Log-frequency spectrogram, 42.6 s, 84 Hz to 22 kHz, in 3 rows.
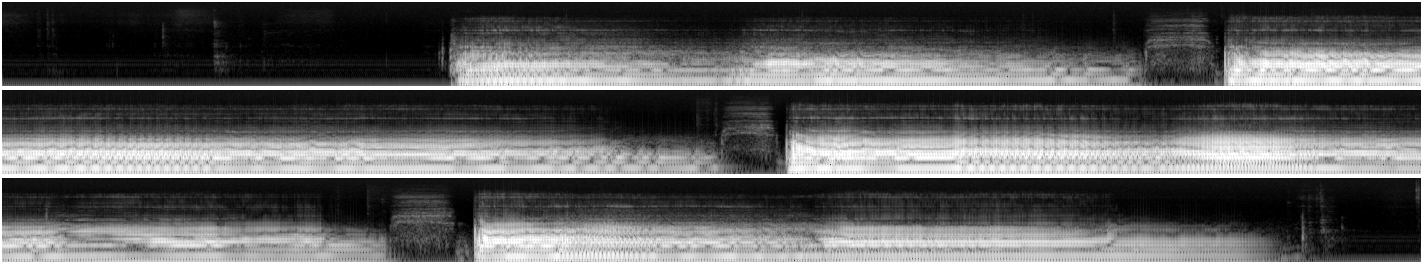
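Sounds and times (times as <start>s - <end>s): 
trombone: 4.5s - 11.2s, 12.2s - 20.8s, 22.0s - 32.2s, 33.1s - 41.0s.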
